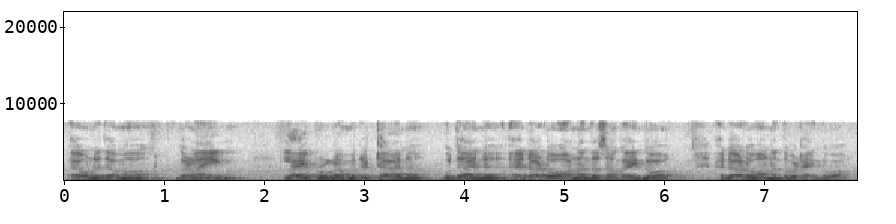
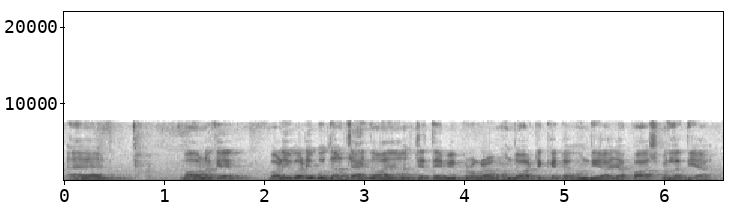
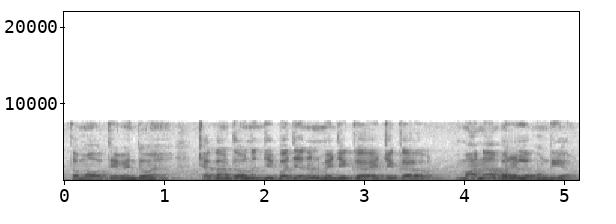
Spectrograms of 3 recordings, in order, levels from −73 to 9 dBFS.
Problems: constant background noise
